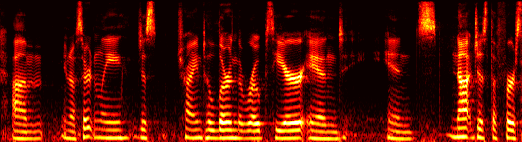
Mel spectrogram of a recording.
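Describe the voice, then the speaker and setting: A woman talks at a fairly slow pace. Her pitch is fairly low, in a monotone, flat intonation. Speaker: new faculty member, emergency room worker. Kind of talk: audience question at workshop. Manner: loud.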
